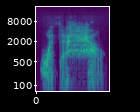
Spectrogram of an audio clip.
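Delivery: whispered, slow and drawn out; slow disbelieving whisper. Retold or imitated. Recalling the emergency, she whispers her disbelief slowly. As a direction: let disbelief drain the voice. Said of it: "I'm in this space of".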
